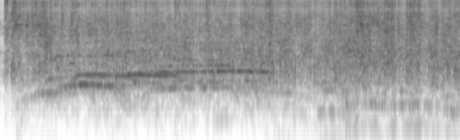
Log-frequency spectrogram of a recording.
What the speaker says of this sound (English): Please give me a big hand clap.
